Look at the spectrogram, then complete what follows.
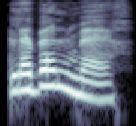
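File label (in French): "La belle mere", French; vocabulaire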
